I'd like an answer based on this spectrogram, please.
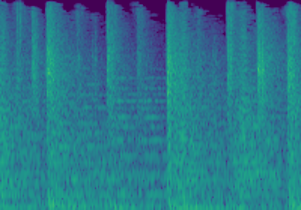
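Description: Background music with a steady beat and strong bass.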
